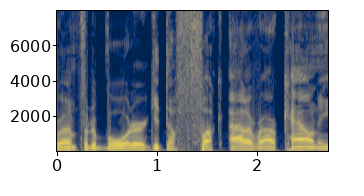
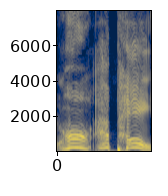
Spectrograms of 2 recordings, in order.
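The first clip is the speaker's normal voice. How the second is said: very high put-on Chinese accent; 10 semitones higher than usual. Retelling people offering to pay, in a put-on Chinese-sounding accent. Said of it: "all my foreign accent people sound Chinese".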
